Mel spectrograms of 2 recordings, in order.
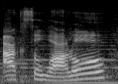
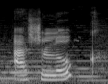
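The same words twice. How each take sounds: First: It is said with ordinary English sounds. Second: It uses sounds that are not English. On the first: This is the common westernized form. The speaker calls it wrong. "it is accepted to pronounce it as axolotl" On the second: This is closer to the original language. The speaker calls it right. "It's more accurate to say axolotl. It's using some sounds that, like, don't really exist in English"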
